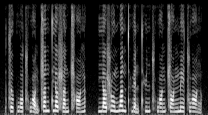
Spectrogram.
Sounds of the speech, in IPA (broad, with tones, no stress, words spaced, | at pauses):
t͡sɤ˧˥kwɔ˧˥ t͡sʰwɑ̰˨˩ŋʈ͡ʂa˥n t̪jä˥˩ʂa˧˥nʈ͡ʂʰɑ˧˥ŋ | jä˧˥ʂo˥˧ʊ̯ mwa˥˩n t̪ʰɥɛ̰˨˩nt̪ʰy˧˥nt͡sʰwɑ˧˥ŋ ʈ͡ʂɑ˧˥ŋme˥˧ɪ̯t͡swɑ˥˩ŋ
